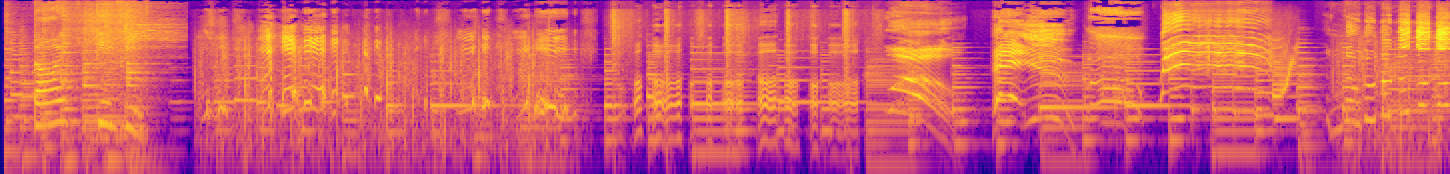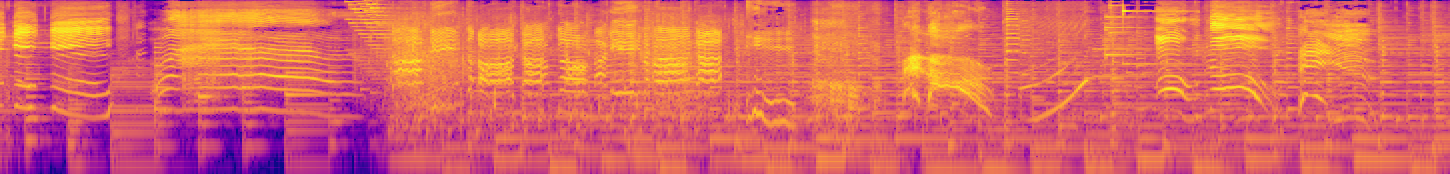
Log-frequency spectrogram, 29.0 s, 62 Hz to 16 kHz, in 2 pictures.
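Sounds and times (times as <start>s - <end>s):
upbeat children's music: 0.2s - 29.0s
baby giggling and laughing: 2.0s - 5.8s, 10.4s - 15.7s, 20.6s - 23.2s, 27.6s - 28.2s
baby crying: 10.0s - 12.9s, 14.8s - 18.0s, 26.2s - 28.2s.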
